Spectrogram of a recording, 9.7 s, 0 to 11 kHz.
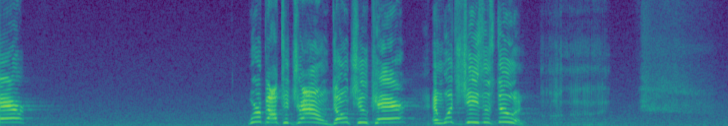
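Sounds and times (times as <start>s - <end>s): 
speech: 3.4s - 7.1s
person imitating snoring: 7.2s - 8.2s.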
